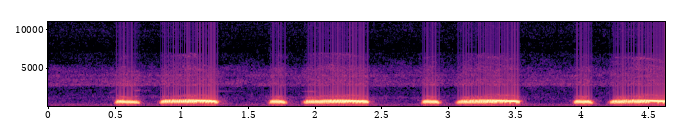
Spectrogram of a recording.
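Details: Ground-decoy spotted dove used to attract wild doves, giving a run of four clear two-note coos: a short soft lead note and a longer, full, even coo, spaced just over a second apart in a quiet setting.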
